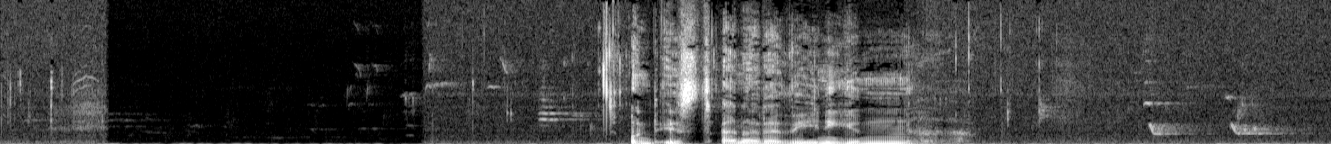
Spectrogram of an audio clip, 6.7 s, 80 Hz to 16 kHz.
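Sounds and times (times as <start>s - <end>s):
tui giving harsh guttural croaking calls: 2.0s - 3.1s, 4.6s - 6.6s
speech: 3.3s - 4.9s
tui giving short clear whistled notes: 5.7s - 6.6s.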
